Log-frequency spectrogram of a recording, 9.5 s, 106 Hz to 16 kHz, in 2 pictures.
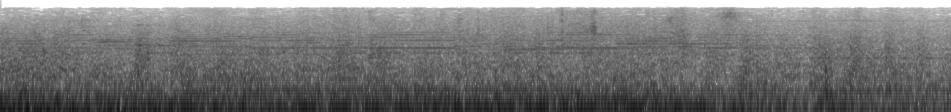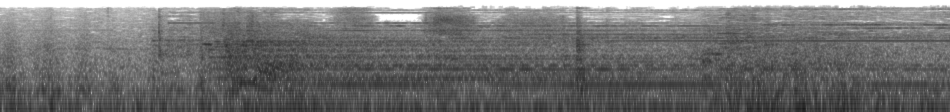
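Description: A moving train in Red Dead Redemption 2 rumbles steadily with low, rolling wheel noise and rattling cars, brightening with metallic screeching and clatter in the later half, loud and continuous with no talk.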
